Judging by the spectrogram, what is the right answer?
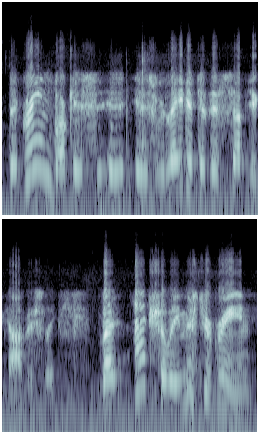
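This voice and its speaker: A man's voice: high voice, huge pitch swings, moderate pace, vocal fry, bright, forceful tone, breathy edge, low-quality recording. A man, an author and historian, answering interview questions in a rambling, digressive way.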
